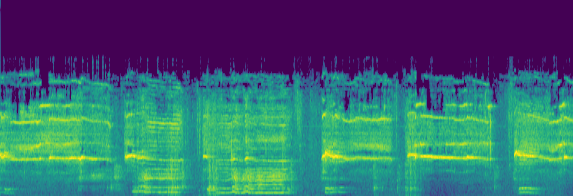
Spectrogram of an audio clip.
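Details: A dog named Nico, envious of Bandit's bone, alternates shrill high-pitched squeaks with mid-pitched whines that wobble up and down. Short breaths and pauses separate the bursts.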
